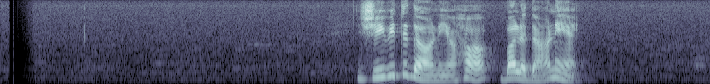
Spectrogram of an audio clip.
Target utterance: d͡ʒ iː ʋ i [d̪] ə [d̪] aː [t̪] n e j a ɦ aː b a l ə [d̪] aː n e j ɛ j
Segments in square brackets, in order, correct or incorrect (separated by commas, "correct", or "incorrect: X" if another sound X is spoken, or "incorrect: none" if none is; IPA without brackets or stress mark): incorrect: t̪, correct, incorrect: none, correct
